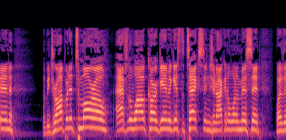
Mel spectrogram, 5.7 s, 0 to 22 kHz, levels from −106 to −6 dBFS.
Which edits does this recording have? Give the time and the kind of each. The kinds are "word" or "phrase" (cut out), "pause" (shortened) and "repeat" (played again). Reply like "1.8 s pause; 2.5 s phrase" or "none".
none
